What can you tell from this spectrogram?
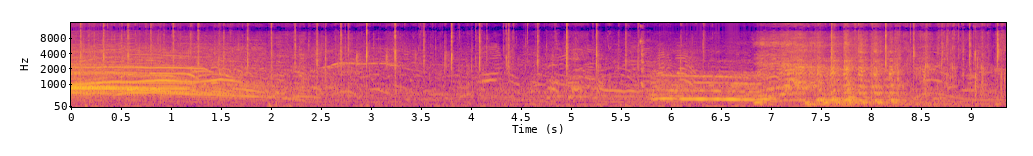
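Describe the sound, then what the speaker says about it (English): A crowd at a safari park's sea lion show cheers and shouts as the sea lion jumps, a loud, sustained swell of voices that rises and falls, with splashy bursts near the end. "we're all going to give him a cheer"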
